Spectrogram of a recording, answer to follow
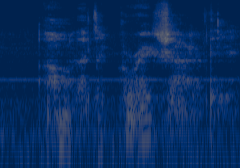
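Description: A person whispering quietly for about a second and a half, the words unclear.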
